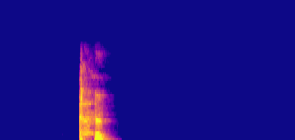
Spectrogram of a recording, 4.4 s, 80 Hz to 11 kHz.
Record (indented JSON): {
  "cough_length": "4.4 s",
  "cough_amplitude": 28927,
  "cough_signal_mean_std_ratio": 0.21,
  "survey_phase": "beta (2021-08-13 to 2022-03-07)",
  "age": "65+",
  "gender": "Male",
  "wearing_mask": "No",
  "symptom_none": true,
  "smoker_status": "Never smoked",
  "respiratory_condition_asthma": false,
  "respiratory_condition_other": false,
  "recruitment_source": "REACT",
  "submission_delay": "3 days",
  "covid_test_result": "Negative",
  "covid_test_method": "RT-qPCR"
}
